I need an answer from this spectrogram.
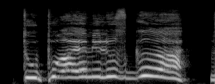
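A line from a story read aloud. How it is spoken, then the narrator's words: Howling in pain. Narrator (Russian): взвыл он, хватаясь за колено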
